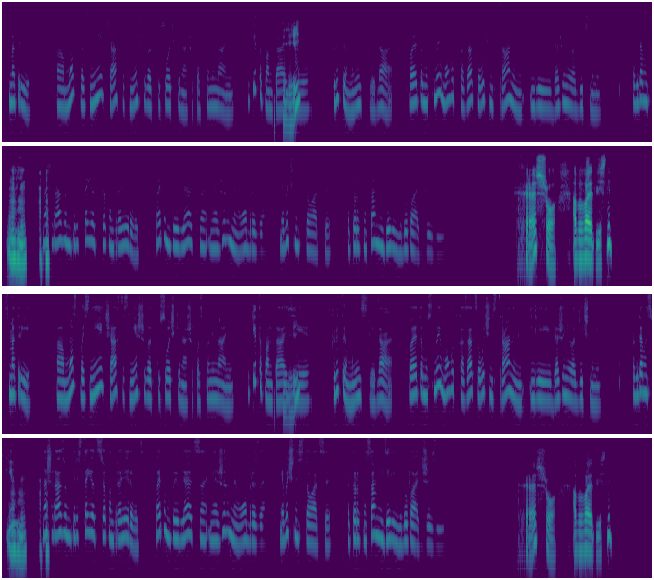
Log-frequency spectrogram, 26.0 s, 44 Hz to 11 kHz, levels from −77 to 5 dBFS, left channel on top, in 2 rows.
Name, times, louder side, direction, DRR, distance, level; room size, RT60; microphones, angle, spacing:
voice 1, 0.1-0.6 1.1-4.6 5.0-6.2 6.6-7.8 8.1-12.0 12.6-13.4 13.8-15.7 16.1-18.3 18.6-19.6 20.0-21.9, right 3 dB, 75° right, 0.9 m, -49 dB
voice 2, 5.6-6.0 13.1-13.5 23.3-25.2, left 9 dB, 65° left, 0.3 m, -34 dB
open air
head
